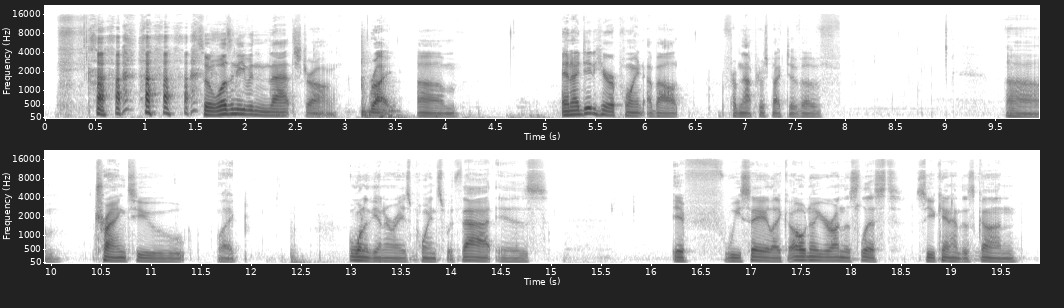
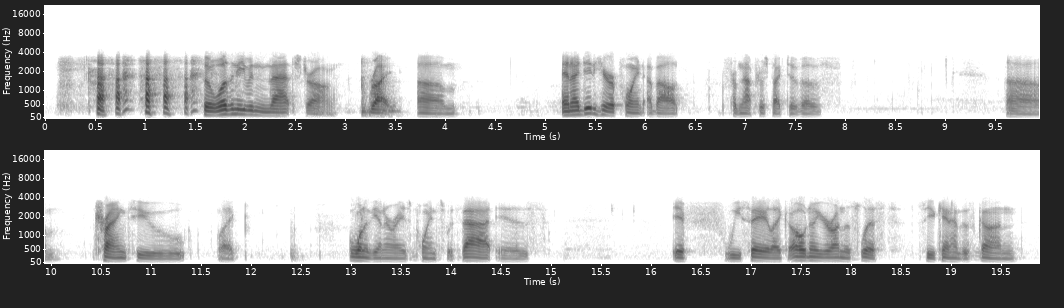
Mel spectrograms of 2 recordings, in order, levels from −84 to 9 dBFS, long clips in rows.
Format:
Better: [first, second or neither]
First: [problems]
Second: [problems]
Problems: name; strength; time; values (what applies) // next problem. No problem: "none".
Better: first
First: none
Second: phone-call audio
